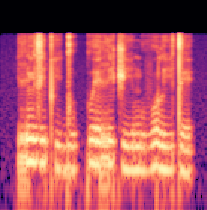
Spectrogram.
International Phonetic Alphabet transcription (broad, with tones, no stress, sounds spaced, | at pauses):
r ĩ˦ z i˦˨ pʰ i˨ ɡ u˨ | kʷ eː˦ r i˦ t͡ʃ iː˨ m u˨ β o˦˨ l iː˨ t e˨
